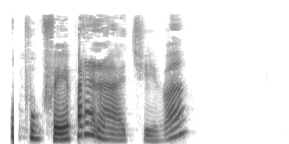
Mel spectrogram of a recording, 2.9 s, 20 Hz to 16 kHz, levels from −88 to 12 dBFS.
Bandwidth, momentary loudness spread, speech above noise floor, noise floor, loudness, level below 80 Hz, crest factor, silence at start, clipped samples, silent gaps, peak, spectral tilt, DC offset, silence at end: 11.5 kHz; 14 LU; 67 dB; -87 dBFS; -20 LUFS; -58 dBFS; 22 dB; 0.25 s; under 0.1%; none; 0 dBFS; -5.5 dB/octave; under 0.1%; 1.05 s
